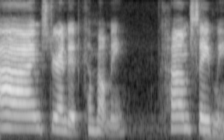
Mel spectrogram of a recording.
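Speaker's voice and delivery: overdone, loud, fake, dramatic cry. Retelling a made-up excuse phoned to a friend on a bad date: imitating her own fake dramatic plea. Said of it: "I sounded so fake and dramatic".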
